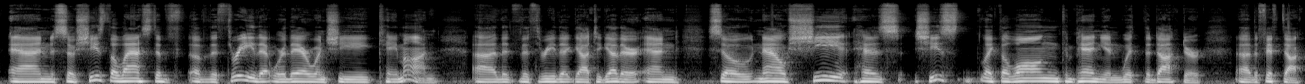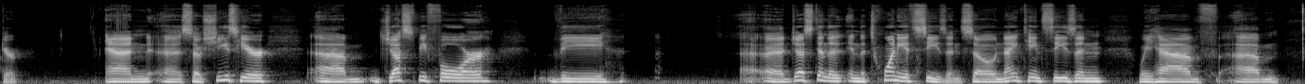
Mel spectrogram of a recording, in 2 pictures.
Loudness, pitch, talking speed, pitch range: -15 LUFS, 130 Hz, 145 wpm, 120-145 Hz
